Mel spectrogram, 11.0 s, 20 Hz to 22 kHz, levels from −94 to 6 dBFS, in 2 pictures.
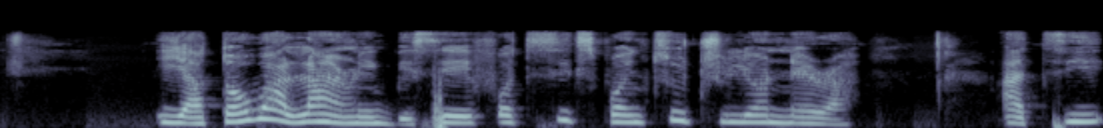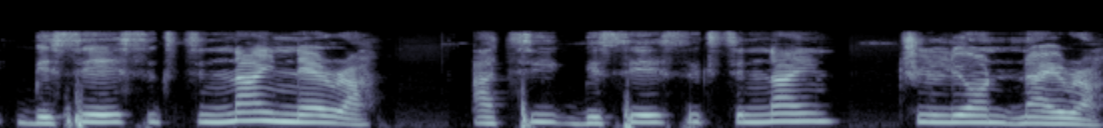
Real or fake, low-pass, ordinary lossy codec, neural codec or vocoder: real; none; none; none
